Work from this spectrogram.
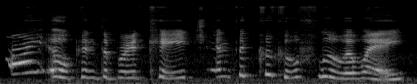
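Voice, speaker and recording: A woman voicing a naughty young wooden puppet boy, pitching her voice high and pleading. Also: sing-song, slow, sharp tone, slight background noise, exaggerated voice, low-quality recording.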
